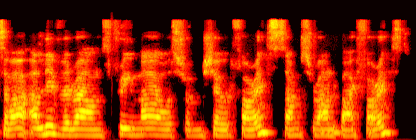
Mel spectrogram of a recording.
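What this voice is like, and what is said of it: Nottinghamshire northern English accent. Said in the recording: “I'm from more the north of England ... my knots accent”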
